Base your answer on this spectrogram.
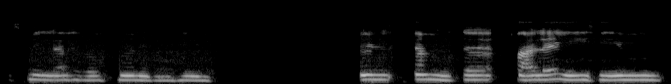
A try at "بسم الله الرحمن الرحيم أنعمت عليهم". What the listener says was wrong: அந்த அந்த நீட்டுறது பிழையே வருது இல்லையா? ஐனும் வரல, இன்னும் தொண்டையால வரல. ஆலைஹிம் போன கிளாஸ்ல சொல்லி காட்டணும் இப்படி வரணும்ன்றலாம்.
